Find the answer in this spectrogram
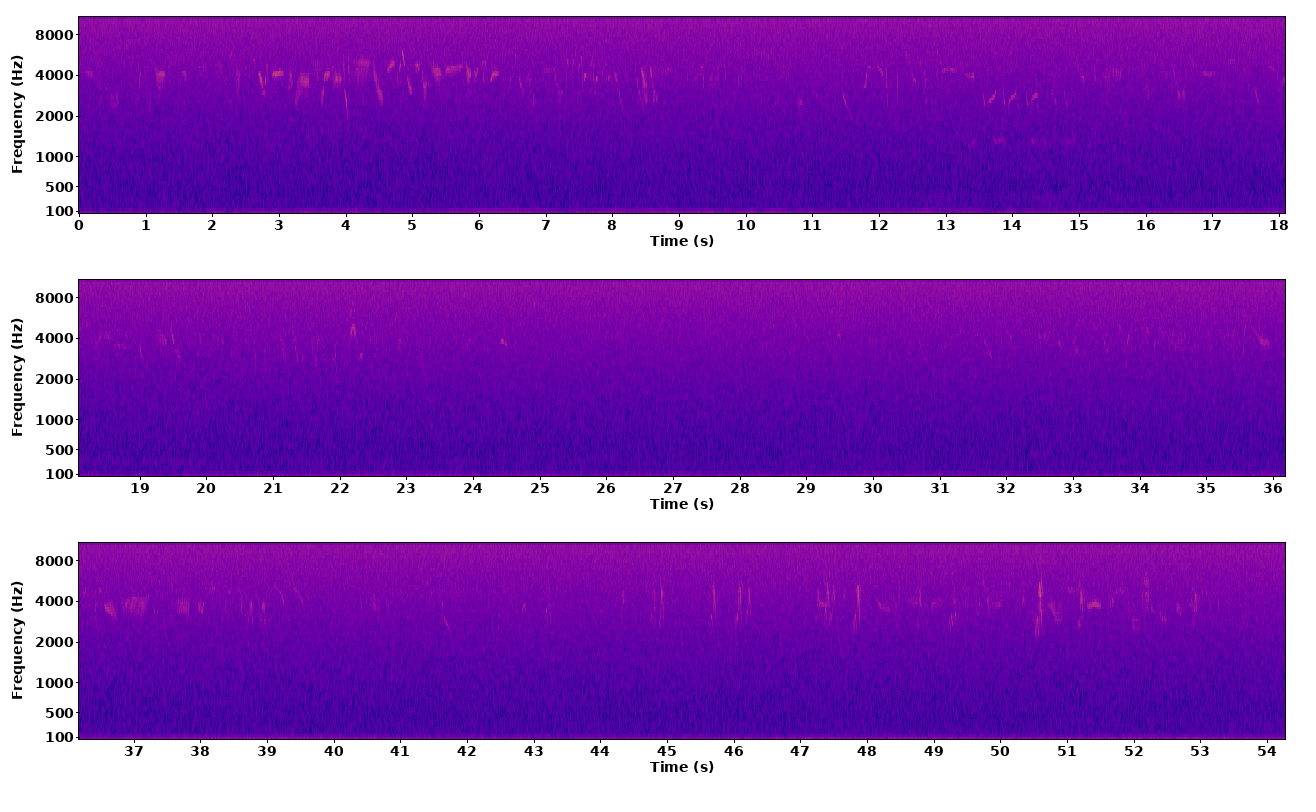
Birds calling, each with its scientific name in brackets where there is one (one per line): Hawaii Amakihi (Chlorodrepanis virens)
Eurasian Skylark (Alauda arvensis)
House Finch (Haemorhous mexicanus)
